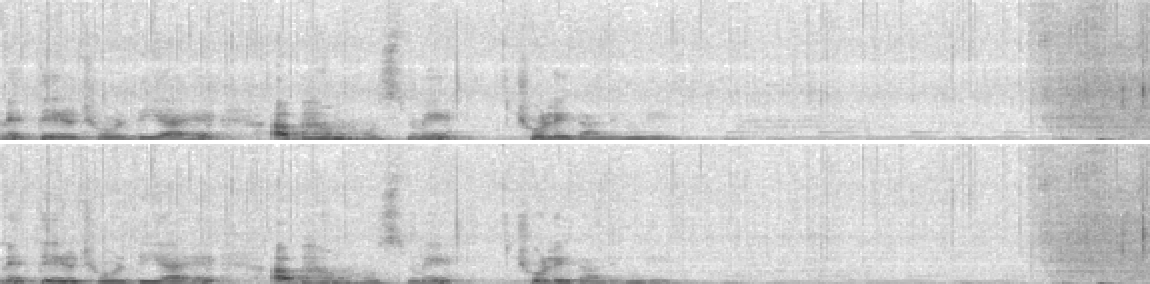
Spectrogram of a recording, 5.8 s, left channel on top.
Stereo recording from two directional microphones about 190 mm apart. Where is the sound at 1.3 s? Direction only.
30° left (ahead or behind).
